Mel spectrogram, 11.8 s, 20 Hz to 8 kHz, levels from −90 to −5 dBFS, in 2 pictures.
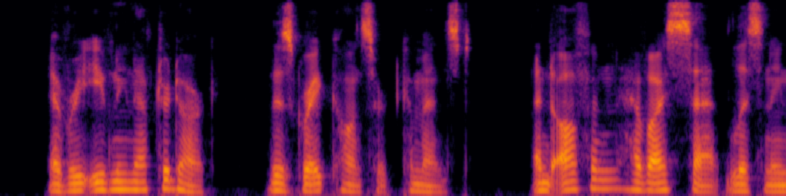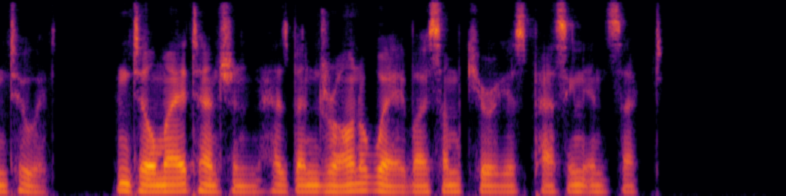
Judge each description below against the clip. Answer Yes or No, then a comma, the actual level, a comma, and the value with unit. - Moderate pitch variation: Yes, average, 3.3 semitones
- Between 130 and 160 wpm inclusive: Yes, average, 140 wpm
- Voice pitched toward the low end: Yes, low, 100 Hz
